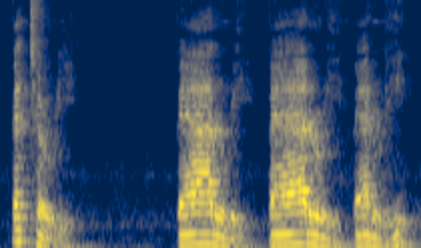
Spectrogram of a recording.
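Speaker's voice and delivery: battery with a flapped middle, said as "badery"; American pronunciation. Shown as a demonstration. Teacher modelling battery for the class, flapped t. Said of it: "이거는 뭐 발".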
